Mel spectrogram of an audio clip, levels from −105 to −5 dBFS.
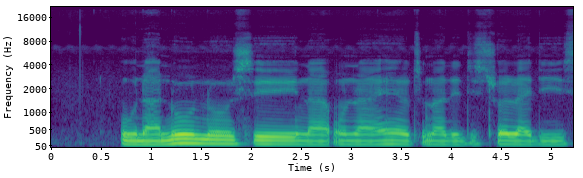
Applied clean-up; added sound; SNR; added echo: none; none; none; none.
